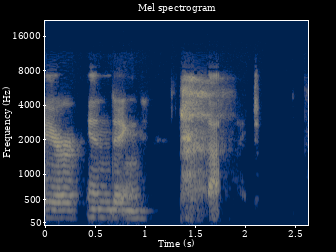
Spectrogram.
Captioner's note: laughter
